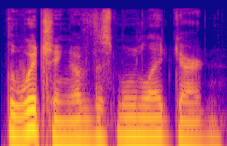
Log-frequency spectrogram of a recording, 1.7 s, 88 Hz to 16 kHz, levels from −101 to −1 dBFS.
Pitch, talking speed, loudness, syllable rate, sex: 115 Hz, 210 wpm, -20 LUFS, 5.7 syllables/s, male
